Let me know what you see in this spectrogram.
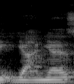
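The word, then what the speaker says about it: Yañez: Of course, and I'm making a concerted effort to say Yanez because he's got that little tilde over the end, and I know that's how you say it, but it does not roll off the tongue quite as easily as Yanez.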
